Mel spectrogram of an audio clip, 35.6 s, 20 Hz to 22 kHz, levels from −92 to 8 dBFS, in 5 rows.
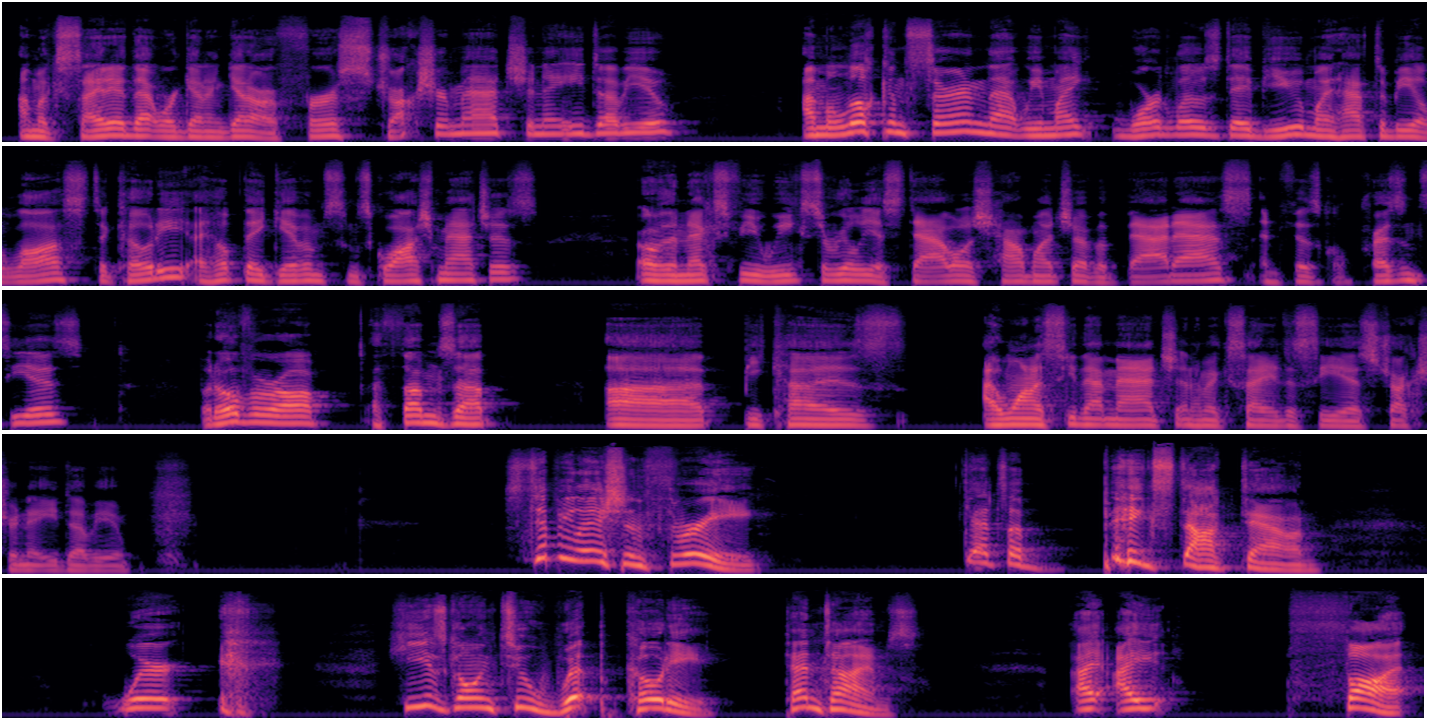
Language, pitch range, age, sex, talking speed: English, 110-175 Hz, 20-39, male, 165 wpm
